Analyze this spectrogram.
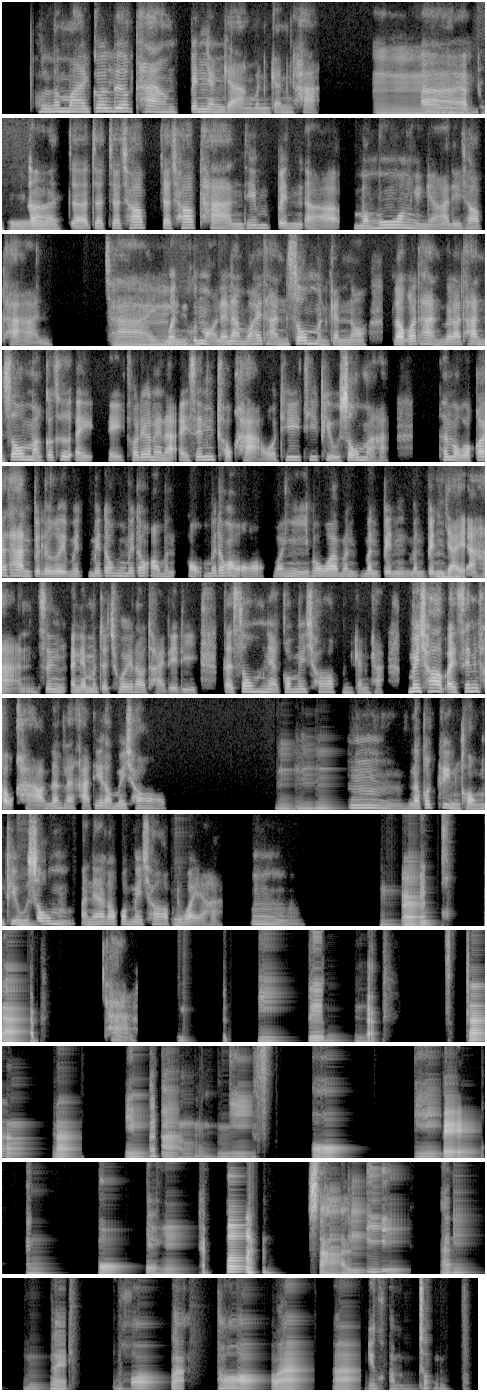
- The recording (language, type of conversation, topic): Thai, advice, ฉันพยายามกินผักแต่ไม่ชอบรสชาติและรู้สึกท้อ ควรทำอย่างไรดี?
- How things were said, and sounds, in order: mechanical hum; other background noise; tapping; distorted speech; static; unintelligible speech; unintelligible speech; unintelligible speech; unintelligible speech; unintelligible speech; unintelligible speech; unintelligible speech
